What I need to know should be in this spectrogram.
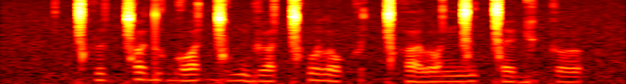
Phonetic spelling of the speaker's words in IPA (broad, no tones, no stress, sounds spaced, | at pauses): ǀʰ ɨ ǀ ɵ d u ɡ o ɐ̯ ɡ͡ǀ o ŋ ɡ ʉ ɐ̯ ǀʰ u l o k ɵ ǀʰ ɐ l o ɐ̯ ŋ͡ǀ ɨ ǀ e ɡ i k ɵ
